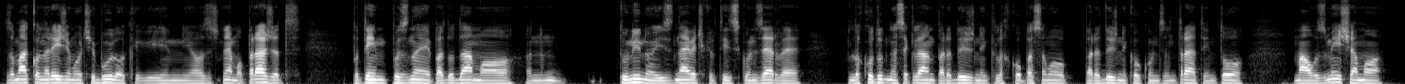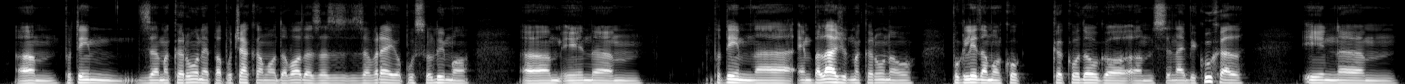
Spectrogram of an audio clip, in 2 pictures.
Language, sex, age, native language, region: Slovenian, male, 18-29, Slovenian, Gorenjska region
